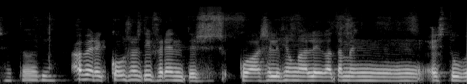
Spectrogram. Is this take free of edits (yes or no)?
no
